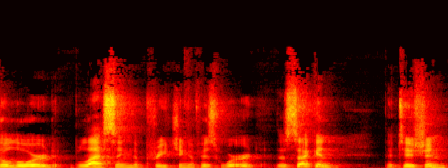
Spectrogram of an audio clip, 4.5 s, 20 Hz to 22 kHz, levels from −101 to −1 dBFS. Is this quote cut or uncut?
uncut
